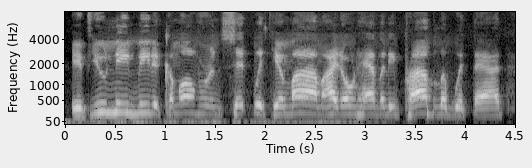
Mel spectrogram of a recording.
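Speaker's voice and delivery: lightly voiced smoker calling from the background; mock yell without much volume; smoker's voice. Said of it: "she had that smoker's voice".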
